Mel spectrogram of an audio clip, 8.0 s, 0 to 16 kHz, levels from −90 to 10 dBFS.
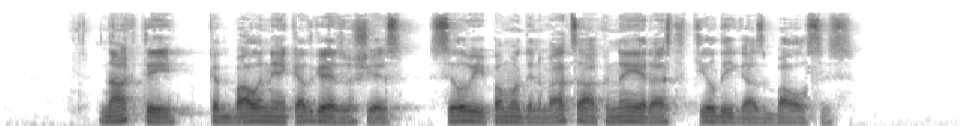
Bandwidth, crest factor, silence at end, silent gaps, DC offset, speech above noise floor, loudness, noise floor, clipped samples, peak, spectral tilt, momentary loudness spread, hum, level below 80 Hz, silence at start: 11.5 kHz; 20 dB; 0.9 s; none; under 0.1%; 59 dB; -25 LUFS; -84 dBFS; under 0.1%; -8 dBFS; -4 dB/octave; 8 LU; none; -50 dBFS; 0.85 s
